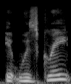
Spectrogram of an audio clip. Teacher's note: When you say it was great, notice how my voice goes up and down. It is not flat. If you say it was great in a flat voice, you sound sarcastic or bored.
